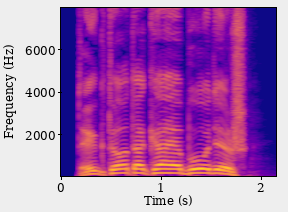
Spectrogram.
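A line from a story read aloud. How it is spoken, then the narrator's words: Shouting. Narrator (Russian): крикнул он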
